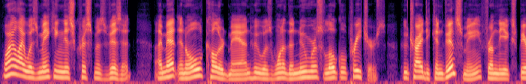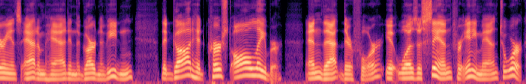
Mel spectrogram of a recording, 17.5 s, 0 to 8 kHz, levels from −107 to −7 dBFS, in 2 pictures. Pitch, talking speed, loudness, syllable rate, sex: 150 Hz, 185 wpm, -20 LUFS, 5.0 syllables/s, male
